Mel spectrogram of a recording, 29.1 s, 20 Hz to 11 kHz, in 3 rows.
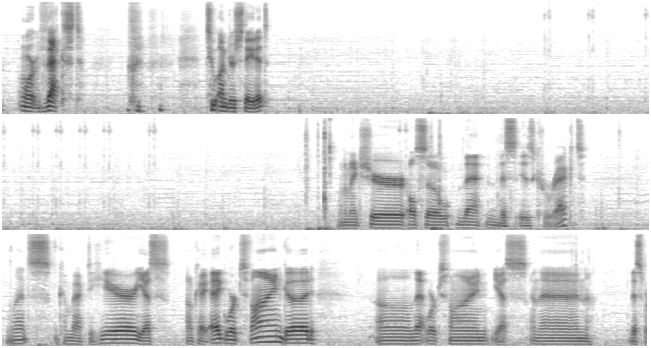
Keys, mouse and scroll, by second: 16.1 KP_0, 20.3-29.0 drag.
